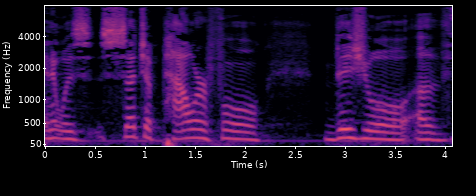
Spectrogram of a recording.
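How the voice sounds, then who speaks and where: With a Southern US accent, the speaker talks at a very slow pace with fairly even intonation. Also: man. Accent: Southern drawl, still noticeable. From US South, East Tennessee mountains. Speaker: activist and author, founder of a community. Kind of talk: radio interview. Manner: casual, many fillers.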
